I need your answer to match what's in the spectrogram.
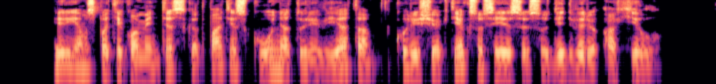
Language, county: Lithuanian, Vilnius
